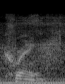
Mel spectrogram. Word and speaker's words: Crane: the video store no my name is crane crane rhymes with train and gray and serve and grate and wave and play and the other kind of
